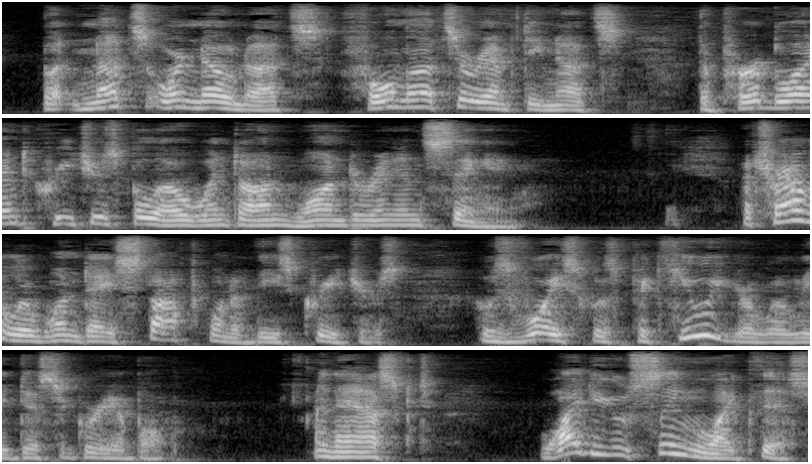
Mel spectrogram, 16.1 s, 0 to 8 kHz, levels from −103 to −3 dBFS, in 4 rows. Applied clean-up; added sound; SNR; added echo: none; none; none; none.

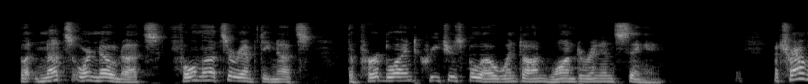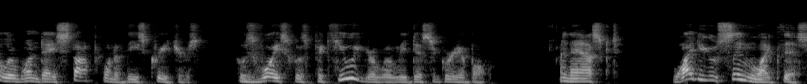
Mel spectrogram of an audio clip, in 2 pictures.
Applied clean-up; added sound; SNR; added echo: neural mask model DeepFilterNet 3.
